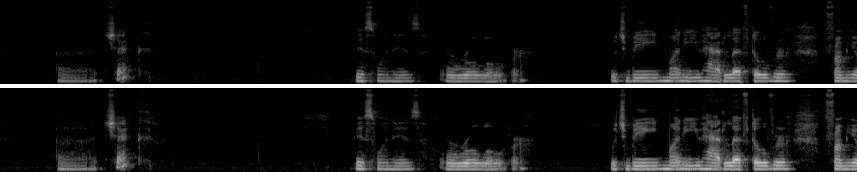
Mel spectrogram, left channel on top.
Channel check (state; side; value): quieter; left; 6.3 dB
